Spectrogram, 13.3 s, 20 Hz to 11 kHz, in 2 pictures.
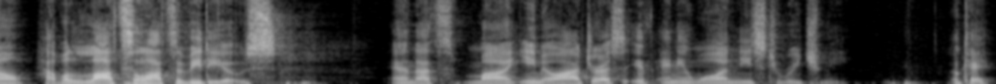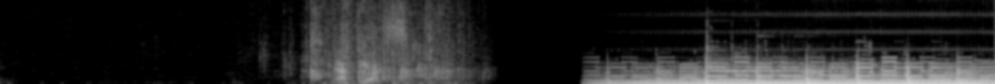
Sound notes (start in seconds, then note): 8.6 audience applauds; 10.6 upbeat music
